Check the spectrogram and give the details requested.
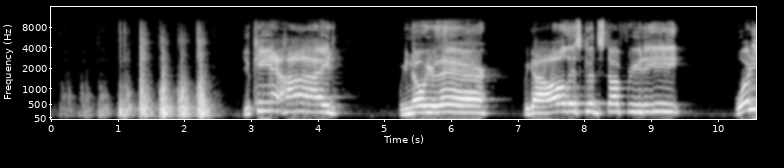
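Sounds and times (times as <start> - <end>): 
knocking and heavy pounding on a door: 0.0 - 2.6
speech: 2.9 - 4.4, 5.2 - 9.5, 10.3 - 10.5.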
